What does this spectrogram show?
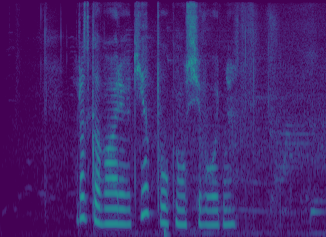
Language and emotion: Russian, sad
